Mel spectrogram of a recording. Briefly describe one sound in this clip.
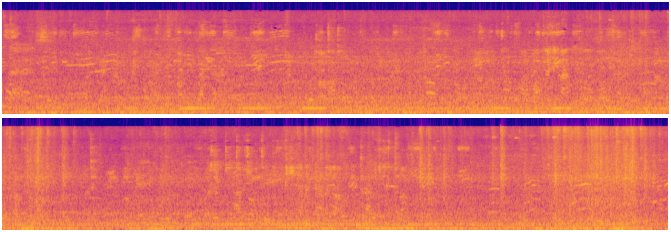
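Tyres roar on the road at speed.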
